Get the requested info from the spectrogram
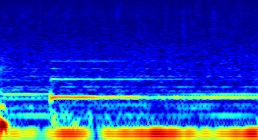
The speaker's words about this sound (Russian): В детстве одним жарким летом мы с братом шли домой — и попали под сильный дождь.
